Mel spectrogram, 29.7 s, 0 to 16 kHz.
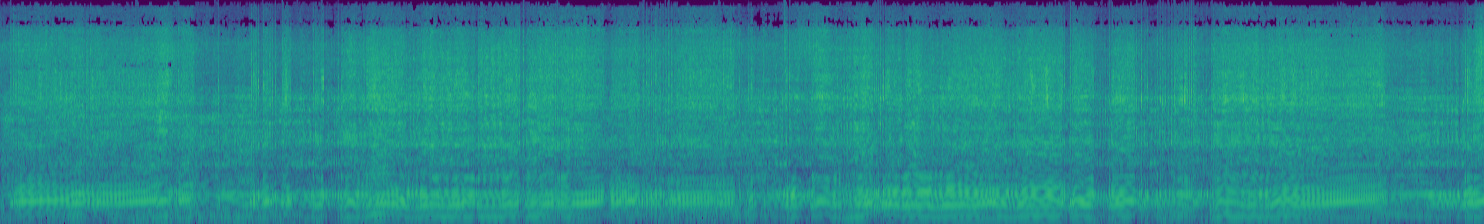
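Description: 2019 KTM 300 XC's two-stroke single-cylinder engine revving up and down continuously as the throttle is worked. Its pitch rises and falls every second or two.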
